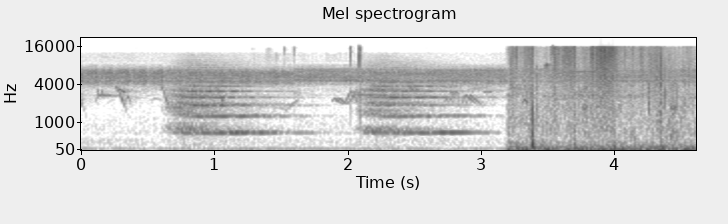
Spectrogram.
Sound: faraway horn blares

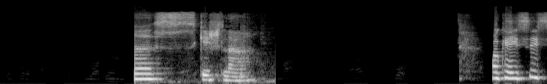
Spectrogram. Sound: speaking in foreign language

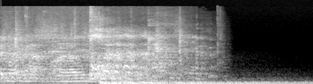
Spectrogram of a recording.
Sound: explosion noise

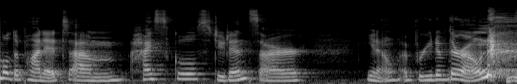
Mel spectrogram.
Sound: chuckles

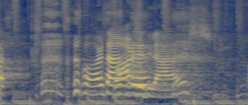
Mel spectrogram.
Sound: laughs

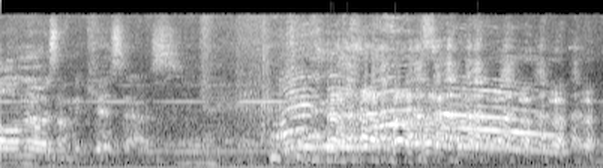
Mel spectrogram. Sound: all laughing

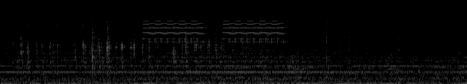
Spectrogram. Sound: phone ringing

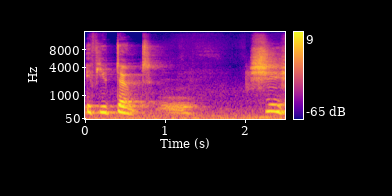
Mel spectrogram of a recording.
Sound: groans

